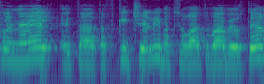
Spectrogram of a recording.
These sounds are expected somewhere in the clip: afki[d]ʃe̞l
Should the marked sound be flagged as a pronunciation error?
no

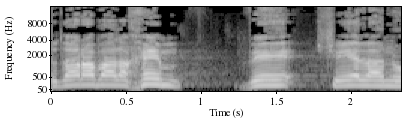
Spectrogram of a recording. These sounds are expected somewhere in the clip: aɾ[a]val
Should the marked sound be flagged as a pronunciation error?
no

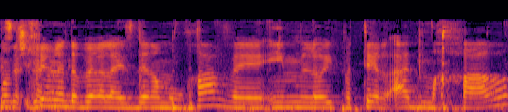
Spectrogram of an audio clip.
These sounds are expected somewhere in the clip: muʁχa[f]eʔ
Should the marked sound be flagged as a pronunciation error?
yes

